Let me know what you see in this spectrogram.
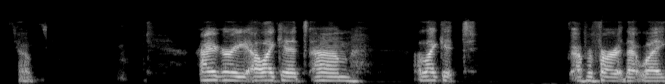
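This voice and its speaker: At a fairly slow pace, a woman with a Southern US accent speaks in a monotone, flat intonation at a medium pitch, leaving long, frequent pauses. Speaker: team coach leading a group call. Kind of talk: casual group call briefing. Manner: hesitant, many ums and you knows.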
